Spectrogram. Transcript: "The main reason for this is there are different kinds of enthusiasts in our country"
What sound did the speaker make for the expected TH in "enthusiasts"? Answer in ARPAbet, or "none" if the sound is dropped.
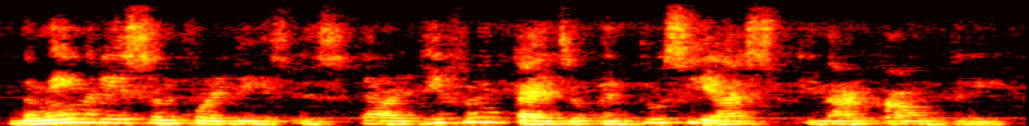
T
